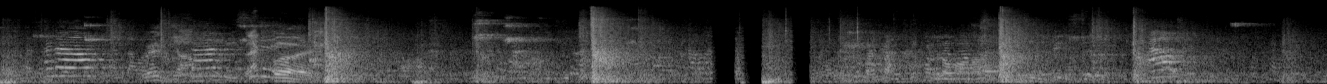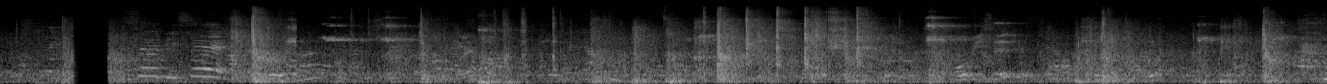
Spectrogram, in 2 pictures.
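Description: A squash ball smacks off the walls in an echoing court, again and again.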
